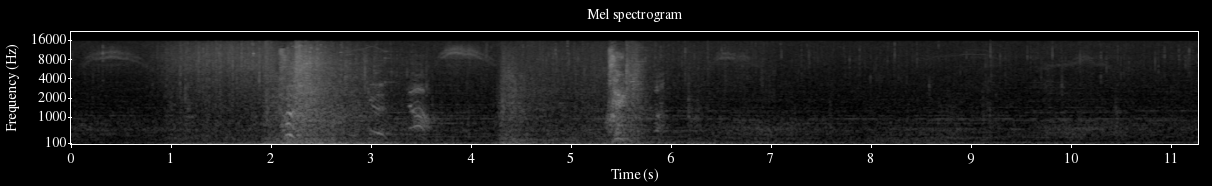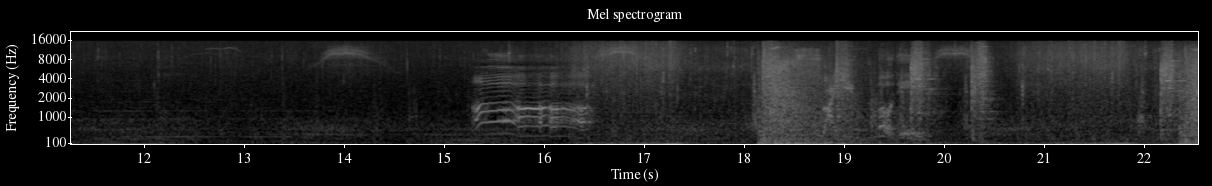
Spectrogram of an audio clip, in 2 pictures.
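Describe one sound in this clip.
Flames burst and roar in loud whooshes.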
